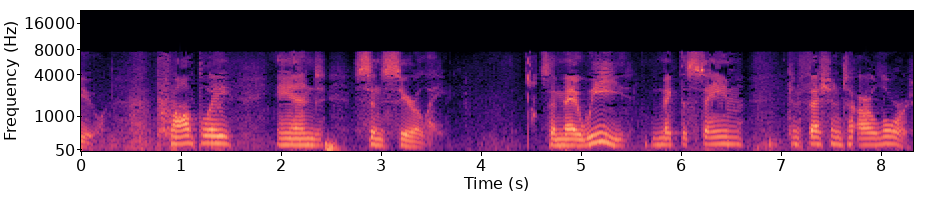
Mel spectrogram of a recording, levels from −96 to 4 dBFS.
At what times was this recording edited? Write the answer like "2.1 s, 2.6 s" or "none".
none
